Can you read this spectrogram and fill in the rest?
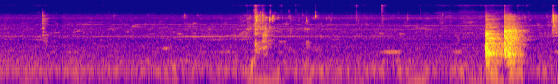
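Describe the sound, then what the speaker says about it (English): Fruit added to pudding in a serving dish, a quiet scene with a few scattered clinks, a soft wet clatter midway and a louder splashing plop near the end. "We're going to go ahead and add our fruit in there."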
